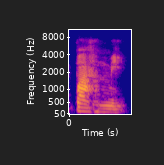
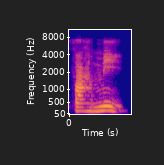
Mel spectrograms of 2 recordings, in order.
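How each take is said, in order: First: The name begins with a p sound. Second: The name begins with an f sound. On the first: "Jadi Pahmi sama orang" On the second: "kalau ada orang namanya Fahmi"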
